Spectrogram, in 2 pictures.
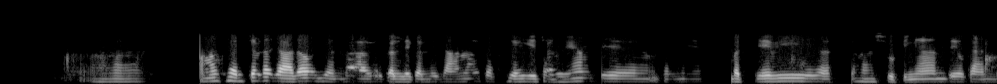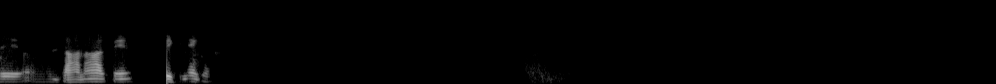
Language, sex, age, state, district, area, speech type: Dogri, male, 18-30, Jammu and Kashmir, Reasi, rural, conversation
